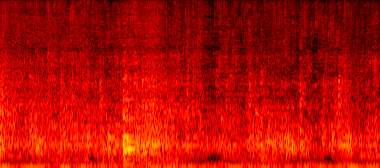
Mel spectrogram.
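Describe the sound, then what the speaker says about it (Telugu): Brinjal and raw peanut curry with chopped coriander is stirred in a pan, a soft sizzle with scraping strokes and a sharp clink near the start, heard close and alone. "ఒకసారి కలుపుకుందాము."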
